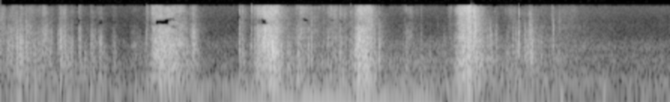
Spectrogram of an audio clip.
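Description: A pocket-knife blade cutting through a glossy paper advertising flyer: about five crackling rasps of paper, roughly one a second. The owner says afterwards that the blade needs sharpening.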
